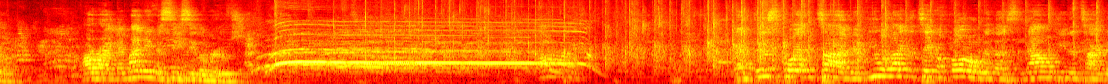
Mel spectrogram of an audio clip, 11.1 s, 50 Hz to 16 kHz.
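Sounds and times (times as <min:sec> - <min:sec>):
faint clapping: 0:03.6 - 0:09.1.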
